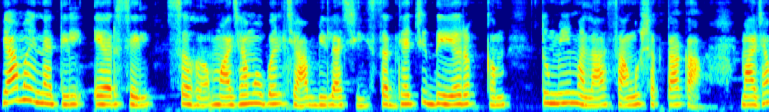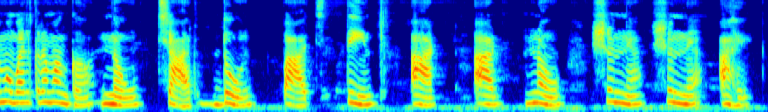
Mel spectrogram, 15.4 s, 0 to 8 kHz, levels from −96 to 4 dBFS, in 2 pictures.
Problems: constant background noise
